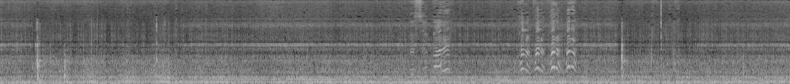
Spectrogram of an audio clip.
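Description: Wind rumbles past as the bicycles ride along.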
